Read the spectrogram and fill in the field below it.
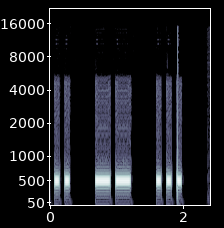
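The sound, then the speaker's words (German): A Nokia mobile phone SMS ringtone plays alone: a clean, steady electronic tone beeping short-short, long-long, short-short-short, spelling SMS in Morse code, loud. “Es ist der SMS-Klingelton eines Nokia-Handys.”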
